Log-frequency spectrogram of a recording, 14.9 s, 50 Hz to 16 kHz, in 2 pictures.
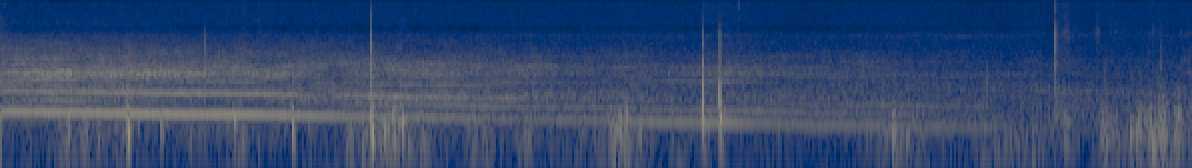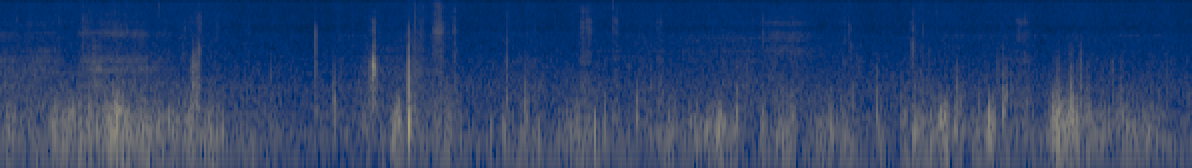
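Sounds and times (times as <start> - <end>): motorcycle engine moving away: 0.0 - 10.4.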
